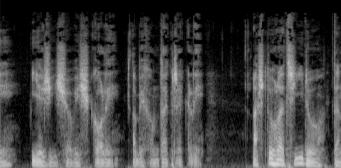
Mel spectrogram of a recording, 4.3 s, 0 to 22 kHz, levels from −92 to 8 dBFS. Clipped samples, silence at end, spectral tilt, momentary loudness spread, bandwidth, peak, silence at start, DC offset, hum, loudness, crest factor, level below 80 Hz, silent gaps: under 0.1%; 0 s; -4.5 dB/octave; 12 LU; 16 kHz; 0 dBFS; 0 s; under 0.1%; none; -16 LUFS; 18 dB; -32 dBFS; none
